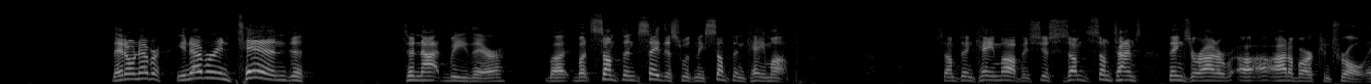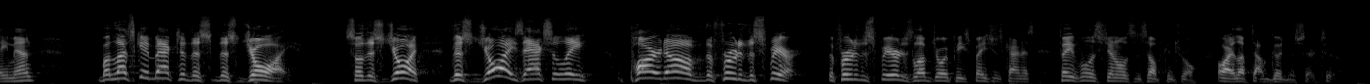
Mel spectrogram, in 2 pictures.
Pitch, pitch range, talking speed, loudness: 195 Hz, 160-235 Hz, 175 wpm, -34 LUFS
